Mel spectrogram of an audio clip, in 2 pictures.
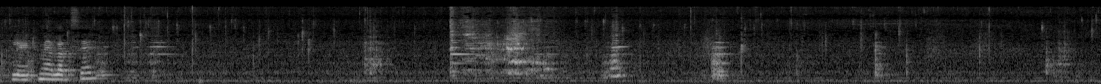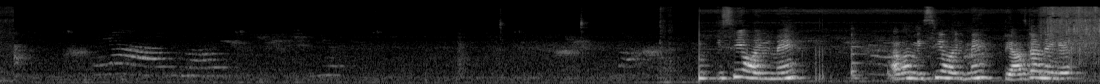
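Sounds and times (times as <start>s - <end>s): okra sizzling in hot oil: 0.0s - 11.2s, 18.0s - 22.0s
metal spoon scraping a pan: 0.9s - 1.8s, 3.6s - 6.4s, 7.0s - 7.4s.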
